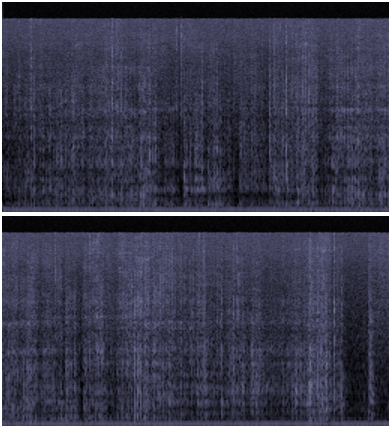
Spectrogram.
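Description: Fingertips scratching and tapping the stiff braided straw of a boater hat, a steady run of small scratches.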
